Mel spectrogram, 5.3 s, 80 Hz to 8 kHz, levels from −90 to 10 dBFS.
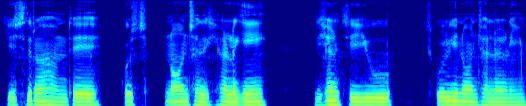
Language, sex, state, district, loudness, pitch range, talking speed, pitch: Hindi, male, Uttarakhand, Tehri Garhwal, -37 LUFS, 105-110 Hz, 205 wpm, 105 Hz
